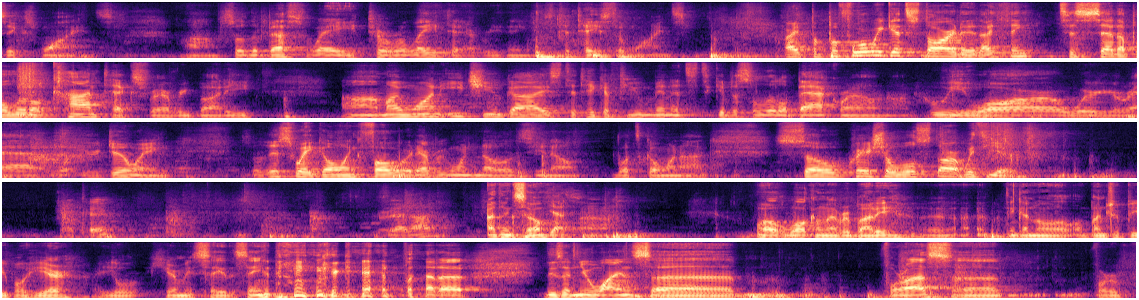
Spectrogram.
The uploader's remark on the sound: This episode was recorded live at this spring's RAW Wine NYC - a celebration of artisan and natural wines.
